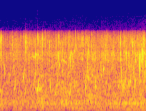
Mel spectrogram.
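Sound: trickling water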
